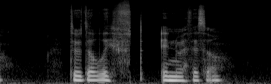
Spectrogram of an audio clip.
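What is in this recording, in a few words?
"lifft" Welsh, spoken word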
